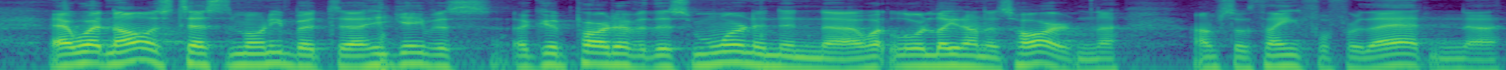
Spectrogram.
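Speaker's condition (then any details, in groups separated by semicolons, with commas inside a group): No condition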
